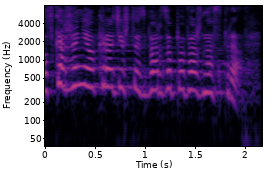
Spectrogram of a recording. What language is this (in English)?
Polish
